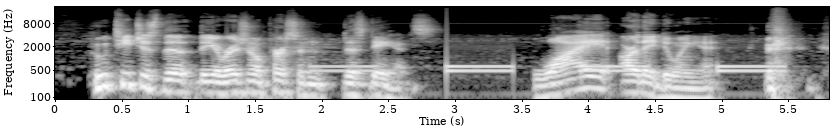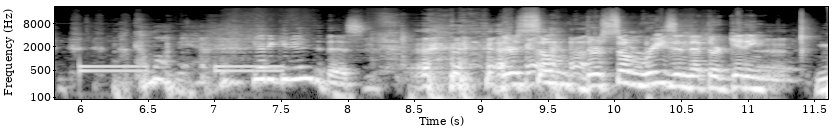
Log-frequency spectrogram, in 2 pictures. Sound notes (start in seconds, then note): 4.5 disconnected tone beeping; 8.1 laughs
